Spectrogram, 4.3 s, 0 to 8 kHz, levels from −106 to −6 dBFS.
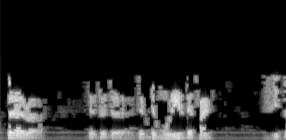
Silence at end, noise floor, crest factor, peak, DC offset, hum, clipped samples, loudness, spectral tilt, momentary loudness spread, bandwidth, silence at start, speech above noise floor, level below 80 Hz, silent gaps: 0 s; -65 dBFS; 22 dB; -2 dBFS; under 0.1%; 50 Hz at -55 dBFS; under 0.1%; -22 LUFS; -10.5 dB/octave; 16 LU; 3.8 kHz; 0.1 s; 43 dB; -54 dBFS; none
